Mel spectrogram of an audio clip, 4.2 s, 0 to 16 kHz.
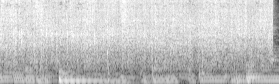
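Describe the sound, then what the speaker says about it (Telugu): Three roughly chopped tomatoes frying for a dhaba-style paneer curry, giving a dense continuous sizzle beneath a steady tonal hum, with no talking. "తర్వాత 3 పెద్దవిగా తరిగిన టమాటాలు వేసి 10 నిమిషాలు వేయించుకోవాలి."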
